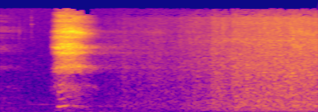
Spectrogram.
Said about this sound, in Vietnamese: trước một con sóng lớn sắp ập tới, Nghiêm Dũng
